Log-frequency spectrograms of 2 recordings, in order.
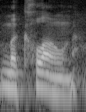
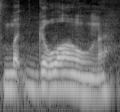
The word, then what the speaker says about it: McGlone: It's not McClone, it's McGlone.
